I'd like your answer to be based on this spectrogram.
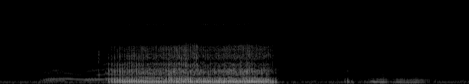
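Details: Sleeping puppy snoring after hard play: a loud, rough, low-pitched fluttering snore lasting about two seconds, then quieter breathing.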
